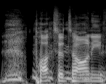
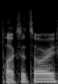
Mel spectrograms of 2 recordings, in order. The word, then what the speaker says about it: Punxsutawney: the Seer of Cyrus in six weeks and Punxsutawney Phil but I can't pronounce I'm gonna talk about it still it's pux Atari Phil Punxsutawney Punxsutawney indeed you're the worst I've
